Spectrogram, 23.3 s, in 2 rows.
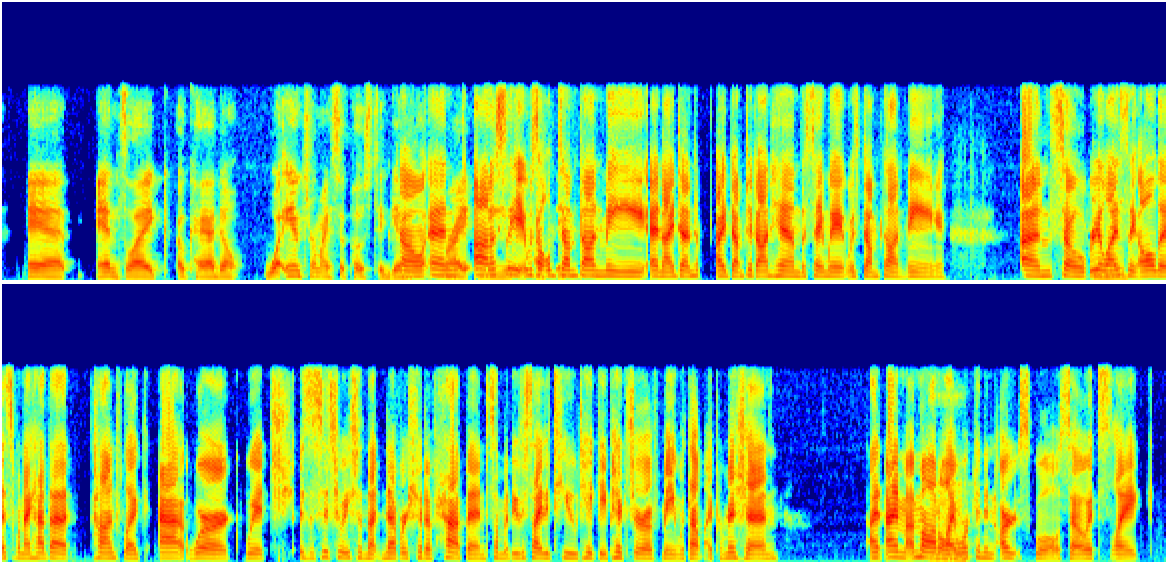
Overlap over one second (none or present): present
